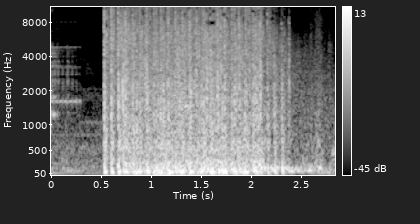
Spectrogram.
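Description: Sustained burst of video game gunfire, sniper rifle shots amid rapid firing, starting abruptly after a quiet moment and continuing loud and dense for over two seconds before easing slightly at the end.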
